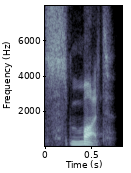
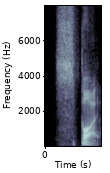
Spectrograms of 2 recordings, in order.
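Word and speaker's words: Spunt: Well, a Fox News correspondent, David Smut, or Sput. How the fuck do you say his name, Shaky? Sput. Okay, Sput. Provides the latest insight into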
